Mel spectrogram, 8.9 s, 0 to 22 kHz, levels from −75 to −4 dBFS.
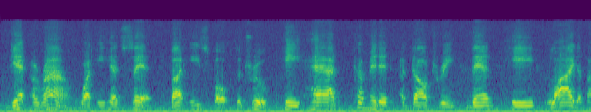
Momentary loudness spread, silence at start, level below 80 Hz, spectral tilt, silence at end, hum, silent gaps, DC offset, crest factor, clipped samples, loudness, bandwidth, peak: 8 LU; 0 s; -40 dBFS; -5 dB/octave; 0 s; none; none; 8%; 16 dB; under 0.1%; -17 LUFS; 10 kHz; 0 dBFS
